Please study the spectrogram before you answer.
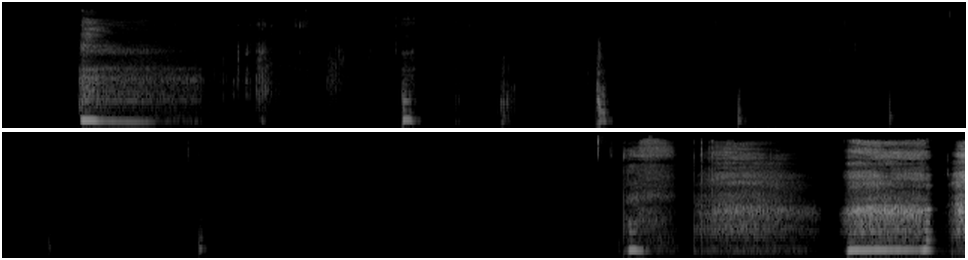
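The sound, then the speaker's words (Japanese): Chewing on a snack food brought as a gift: a few sharp, isolated crunchy bites spaced out over several seconds of near silence, followed by louder breathy sounds like a sigh near the end. “せっかく先生が差し入れしてくれたんだし、少しもらおうかな。それじゃ、いただきます。”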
